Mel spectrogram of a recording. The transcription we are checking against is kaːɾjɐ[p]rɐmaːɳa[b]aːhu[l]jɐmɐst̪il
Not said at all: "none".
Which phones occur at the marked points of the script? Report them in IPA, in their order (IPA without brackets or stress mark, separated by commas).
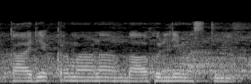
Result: k, b, l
